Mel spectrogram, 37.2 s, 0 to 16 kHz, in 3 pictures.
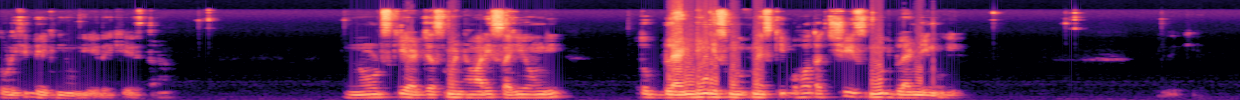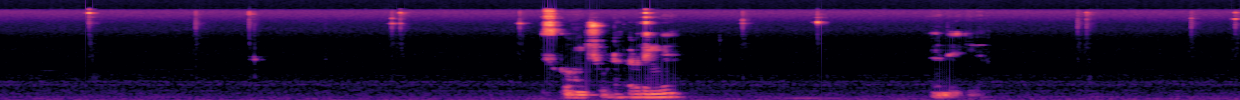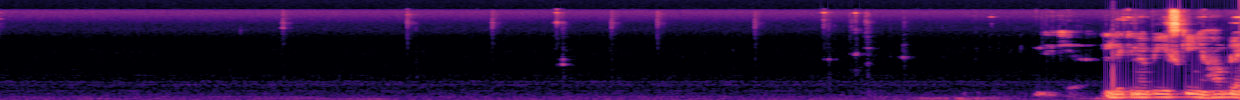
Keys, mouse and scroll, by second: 0.0-27.1 drag, 3.2 typing, 9.1 typing, 27.1-32.8 drag, 32.8 space, 33.2-34.8 scroll down 1, 35.5 space.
